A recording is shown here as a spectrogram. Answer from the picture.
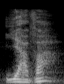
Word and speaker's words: Yahvah: prononciation de ceci c'est yava voilà la prononciation de ce terme lorsqu'on le prononce en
